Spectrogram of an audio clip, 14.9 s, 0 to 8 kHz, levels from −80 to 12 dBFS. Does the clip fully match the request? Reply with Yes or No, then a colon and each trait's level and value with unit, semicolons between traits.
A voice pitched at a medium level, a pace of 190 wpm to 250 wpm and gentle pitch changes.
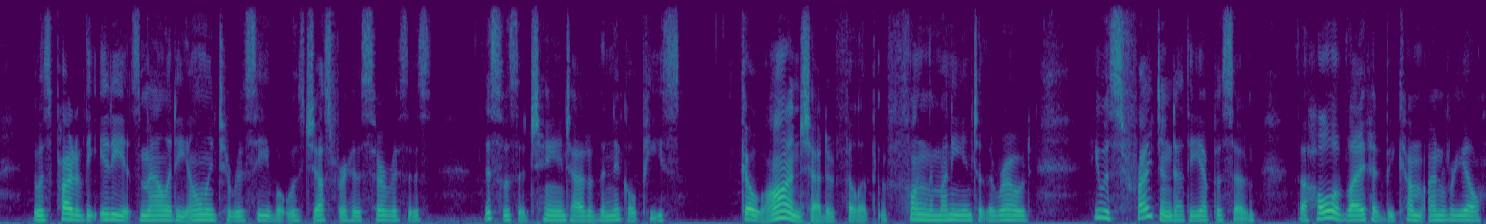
Yes: medium, 170 Hz; average, 200 wpm; narrow, 1.8 semitones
